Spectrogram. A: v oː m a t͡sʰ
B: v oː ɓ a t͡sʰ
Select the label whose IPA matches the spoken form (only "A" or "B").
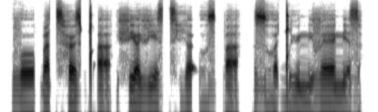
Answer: B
